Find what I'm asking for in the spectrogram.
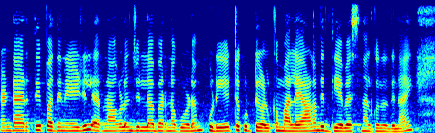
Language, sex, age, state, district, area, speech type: Malayalam, female, 18-30, Kerala, Ernakulam, rural, spontaneous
